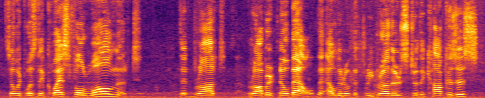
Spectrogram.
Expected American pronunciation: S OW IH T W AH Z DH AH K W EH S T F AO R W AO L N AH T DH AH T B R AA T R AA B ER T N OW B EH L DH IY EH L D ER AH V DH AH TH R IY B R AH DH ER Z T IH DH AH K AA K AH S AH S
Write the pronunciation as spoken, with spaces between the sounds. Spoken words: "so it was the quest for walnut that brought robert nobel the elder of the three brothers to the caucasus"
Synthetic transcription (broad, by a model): S OW IH T W AH Z DH AH K W EH S T F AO L W AO L N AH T DH AH T B R AA T R AA B ER T N OW B EH L DH IY EH L D ER AH V DH AH TH R IY B R AH DH ER Z T IH DH AH K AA K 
